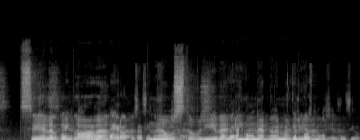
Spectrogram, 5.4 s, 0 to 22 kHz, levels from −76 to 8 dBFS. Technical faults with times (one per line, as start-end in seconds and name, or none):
0.00-5.41 echo with no canceller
